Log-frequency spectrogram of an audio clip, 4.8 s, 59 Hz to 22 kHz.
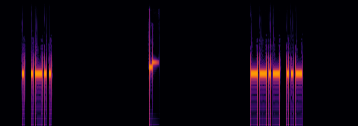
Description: Morse code, heard as a keyed tone, about 39 wpm, 700 Hz. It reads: EL QU
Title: Top Two Letter Combinations in Words 40wpm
